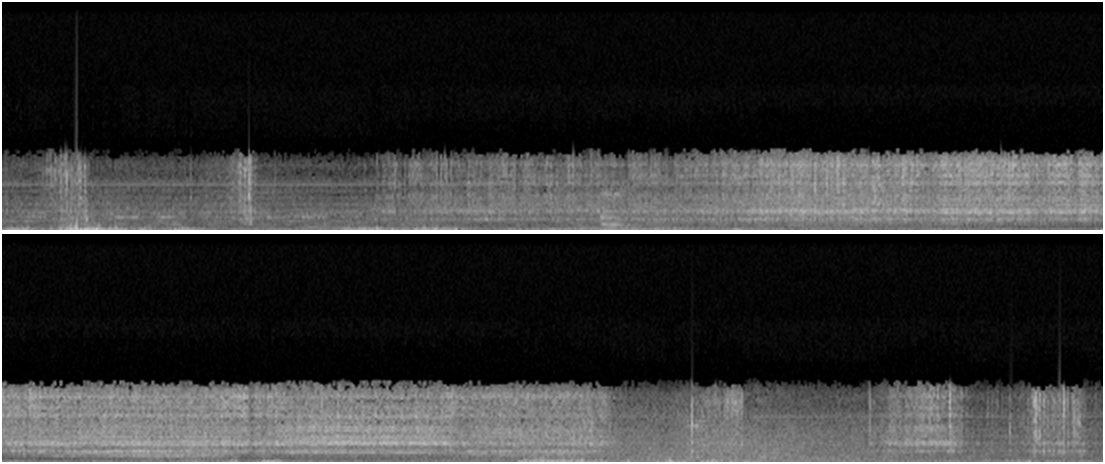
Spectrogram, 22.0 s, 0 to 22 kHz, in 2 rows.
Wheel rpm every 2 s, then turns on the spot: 10, 10, 40, 60, 90, 90, 90, 80, 50, 10, 30.
2-4 20-22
